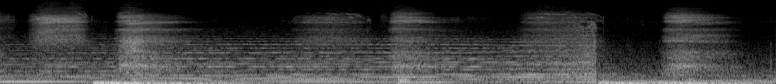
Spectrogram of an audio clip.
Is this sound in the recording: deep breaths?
yes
